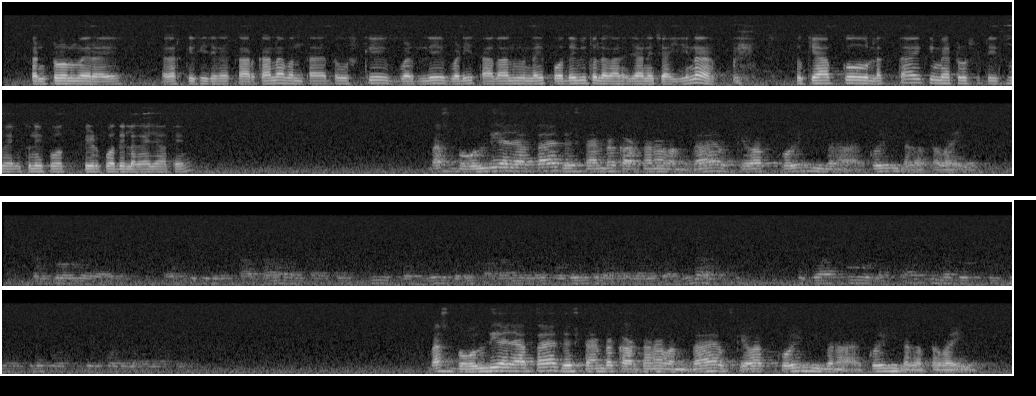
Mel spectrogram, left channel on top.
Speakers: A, on the left; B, on the right.
A: کنٹرول میں رہے اگر کسی جگہ کارخانہ بنتا ہے تو اس کے بدلے بڑی تعداد میں ن پودے بھی تو لگانے جانے چاہیے نا تو کیا آپ کو لگتا ہے کہ میٹرو سٹی میں اتنے پود پیڑ پودے لگائے جاتے ہیں
B: بس بول دیا جاتا ہے جس ٹائم پہ کارخانہ بنتا ہے اس کے بعد کوئی نہیں بنایا کوئی نہیں لگاتا بھائی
